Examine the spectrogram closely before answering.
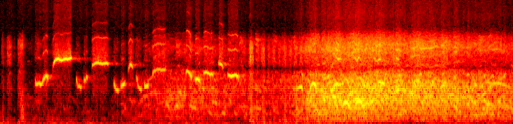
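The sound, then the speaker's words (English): Short, chirpy whistled notes, a few quick rising and falling phrases meant as a dog whistling, followed by a broad, sustained swell of crowd noise. “That dog whistled”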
